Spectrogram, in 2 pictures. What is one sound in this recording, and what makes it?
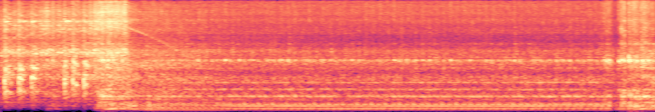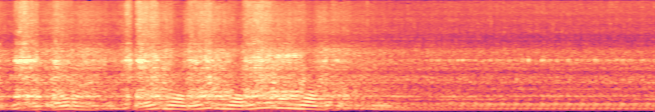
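A car engine idles with a deep exhaust rumble.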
